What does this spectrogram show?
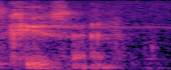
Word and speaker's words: Kuzan: It is Kuzan. Yeah. I'm correct. Kuzan does a terrible job of convincing us he's not a sword member by explaining exactly what a sword member is. As Kuzan says, he's Navy, but he ain't Navy.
